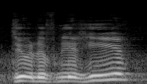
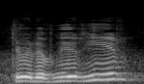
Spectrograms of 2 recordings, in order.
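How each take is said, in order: First: The voice starts low and rises to medium pitch. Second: The same.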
